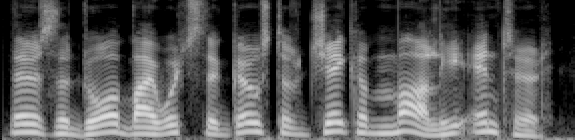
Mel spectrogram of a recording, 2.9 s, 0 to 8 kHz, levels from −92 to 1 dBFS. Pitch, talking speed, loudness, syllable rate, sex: 150 Hz, 230 wpm, -18 LUFS, 6.0 syllables/s, male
